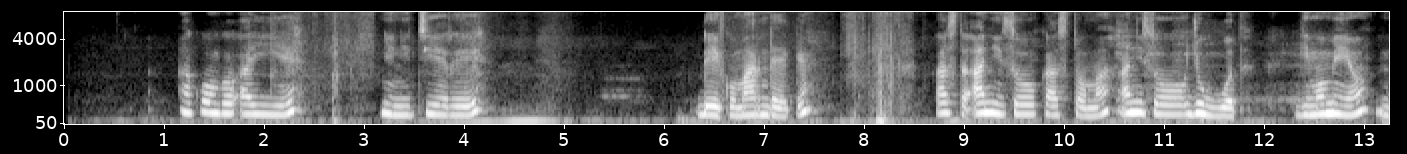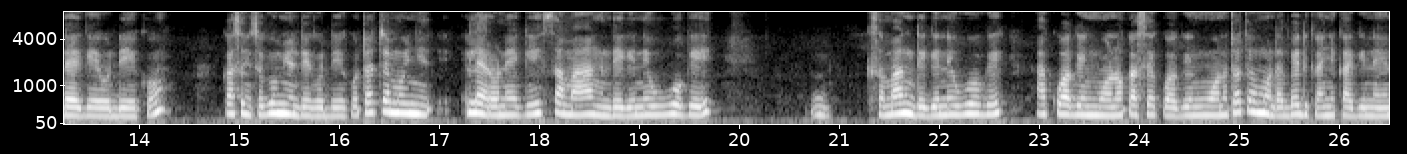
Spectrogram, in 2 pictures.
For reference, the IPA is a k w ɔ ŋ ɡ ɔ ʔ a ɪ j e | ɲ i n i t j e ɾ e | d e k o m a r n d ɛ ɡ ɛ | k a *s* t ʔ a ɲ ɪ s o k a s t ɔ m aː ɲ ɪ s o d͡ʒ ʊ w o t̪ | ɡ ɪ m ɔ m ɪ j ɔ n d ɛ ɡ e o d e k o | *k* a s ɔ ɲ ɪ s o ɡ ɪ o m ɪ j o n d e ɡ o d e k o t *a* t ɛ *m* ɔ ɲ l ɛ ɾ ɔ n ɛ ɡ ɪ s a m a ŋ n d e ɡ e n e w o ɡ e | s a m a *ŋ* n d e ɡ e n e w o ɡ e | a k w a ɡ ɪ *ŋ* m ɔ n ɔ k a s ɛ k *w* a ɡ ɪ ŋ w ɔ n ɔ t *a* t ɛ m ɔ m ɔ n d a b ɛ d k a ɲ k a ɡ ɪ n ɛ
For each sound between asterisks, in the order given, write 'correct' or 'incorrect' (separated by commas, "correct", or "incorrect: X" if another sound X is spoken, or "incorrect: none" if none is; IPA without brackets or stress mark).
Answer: correct, correct, correct, correct, correct, correct, correct, correct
